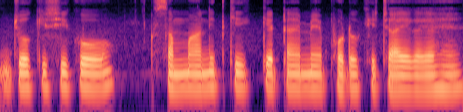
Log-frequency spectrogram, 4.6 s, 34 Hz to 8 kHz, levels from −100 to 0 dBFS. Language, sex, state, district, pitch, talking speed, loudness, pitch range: Hindi, male, Chhattisgarh, Kabirdham, 110 Hz, 155 wpm, -20 LUFS, 110-115 Hz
